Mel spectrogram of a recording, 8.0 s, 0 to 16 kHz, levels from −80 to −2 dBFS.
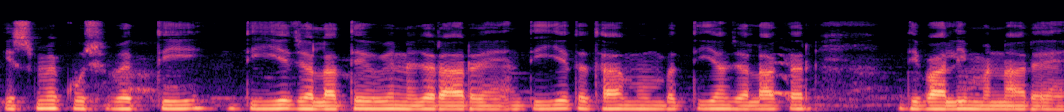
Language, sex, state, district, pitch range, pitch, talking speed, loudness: Hindi, male, Jharkhand, Deoghar, 115-120 Hz, 120 Hz, 135 wpm, -17 LUFS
